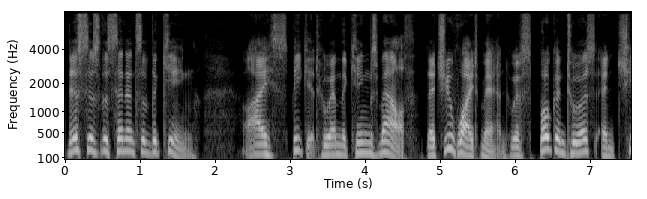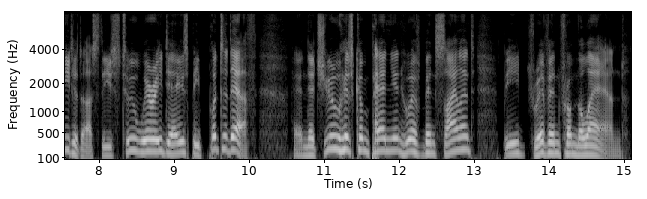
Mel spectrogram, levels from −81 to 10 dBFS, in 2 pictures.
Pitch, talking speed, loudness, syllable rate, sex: 155 Hz, 195 wpm, -20 LUFS, 4.5 syllables/s, male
